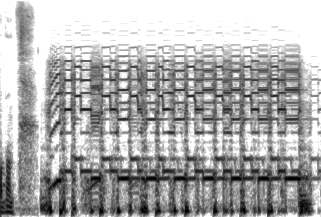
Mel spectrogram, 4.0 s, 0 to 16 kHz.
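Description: Electric guitar playing a fast repeating triplet lick high on the neck: pull-offs from the 19th to the 15th fret on the high E string, alternating with the 17th fret on the B string. It starts about half a second in and stops abruptly just before the end.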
